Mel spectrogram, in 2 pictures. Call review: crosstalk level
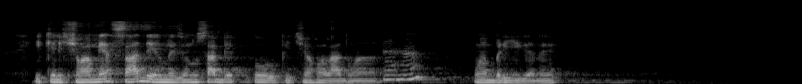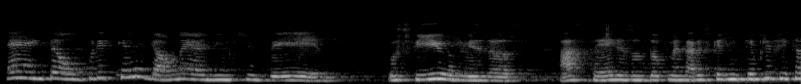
none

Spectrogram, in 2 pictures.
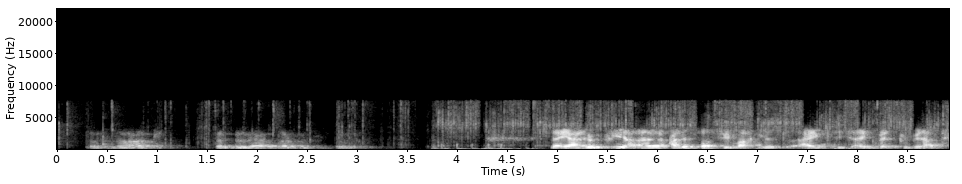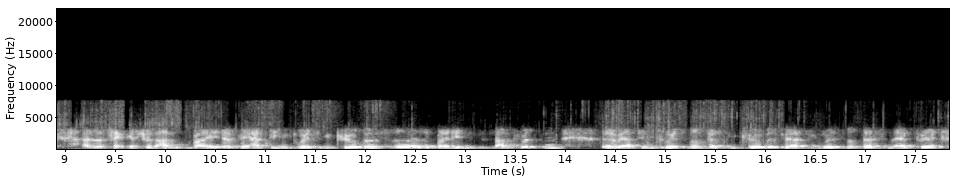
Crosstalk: none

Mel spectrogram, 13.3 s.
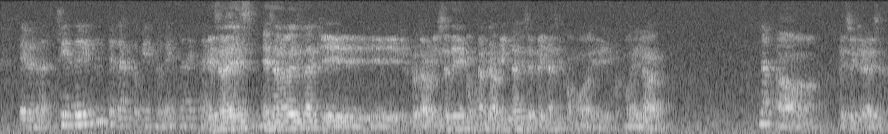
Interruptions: present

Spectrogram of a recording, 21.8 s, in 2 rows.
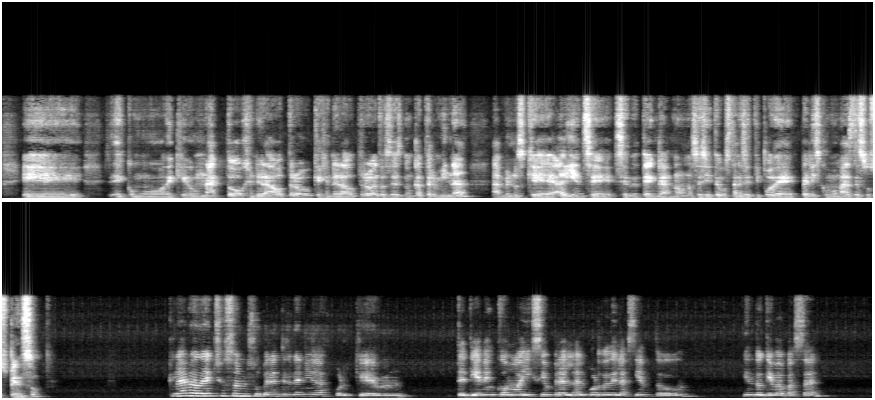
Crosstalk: none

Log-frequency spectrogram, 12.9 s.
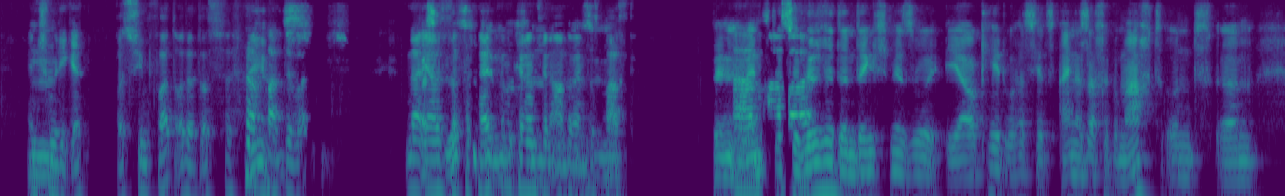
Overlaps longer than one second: present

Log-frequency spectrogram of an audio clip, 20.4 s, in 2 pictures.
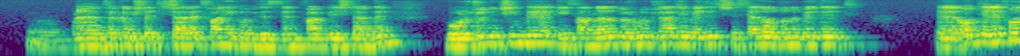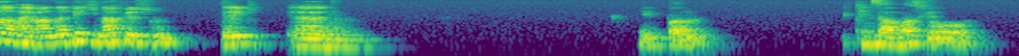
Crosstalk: none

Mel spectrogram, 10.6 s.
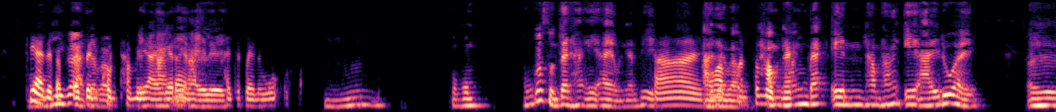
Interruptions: present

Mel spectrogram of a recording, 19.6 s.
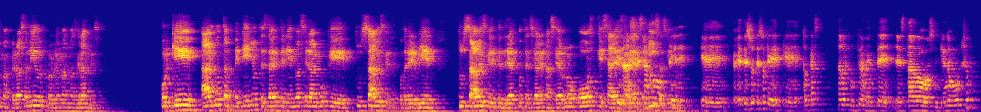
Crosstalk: present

